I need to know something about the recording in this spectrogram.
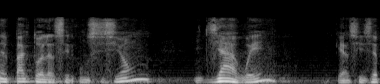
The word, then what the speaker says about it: Yahweh: que no tiene el pacto de la circuncisión Yahweh que así se pronuncia por lo que ya expliqué no puede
